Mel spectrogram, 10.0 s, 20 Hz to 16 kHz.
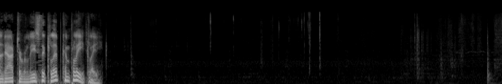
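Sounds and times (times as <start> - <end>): light rustling of handling: 2.1 - 10.0.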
